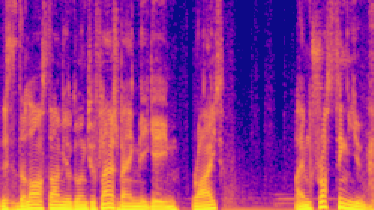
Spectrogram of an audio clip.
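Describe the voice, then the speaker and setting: A man giving casual livestream commentary on a game, musing aloud and pausing to think. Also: medium pitch. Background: soft game music.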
